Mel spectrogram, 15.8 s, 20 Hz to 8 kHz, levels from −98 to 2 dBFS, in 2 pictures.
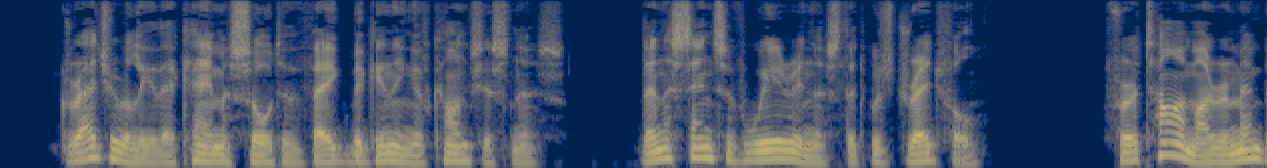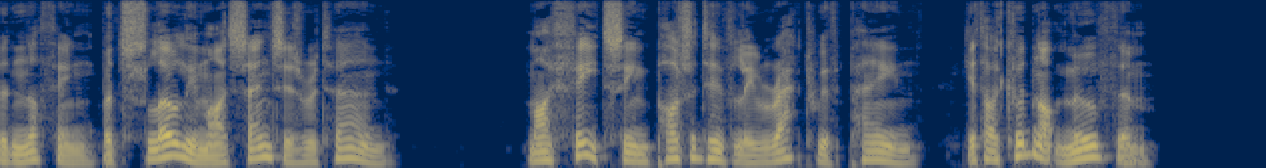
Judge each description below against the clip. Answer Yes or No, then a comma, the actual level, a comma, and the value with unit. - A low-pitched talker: Yes, low, 105 Hz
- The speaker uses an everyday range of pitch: No, wide, 6.1 semitones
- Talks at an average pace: Yes, average, 160 wpm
